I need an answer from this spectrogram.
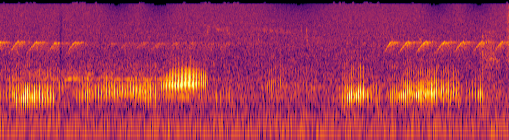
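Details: Common frogs at the peak of the mating season, males gathering from all sides to join the growling chorus in shallow, vegetated water near the shore; low, soft purring croaks in short bursts and longer rolls, with a faint high whine throughout.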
